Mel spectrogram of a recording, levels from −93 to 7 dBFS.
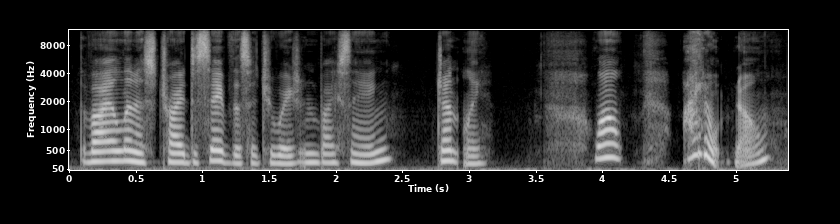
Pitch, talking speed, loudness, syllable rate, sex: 230 Hz, 155 wpm, -17 LUFS, 5.2 syllables/s, female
